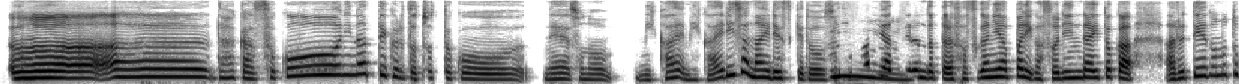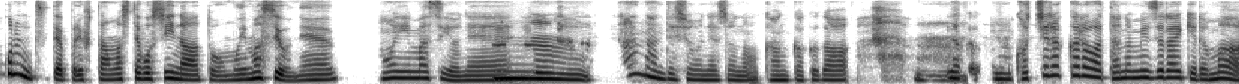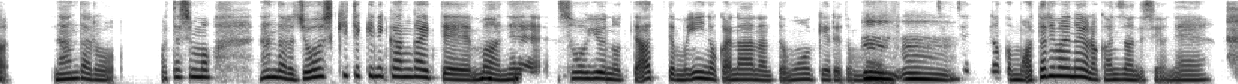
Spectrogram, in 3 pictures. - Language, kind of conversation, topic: Japanese, advice, 家族の集まりで断りづらい頼みを断るには、どうすればよいですか？
- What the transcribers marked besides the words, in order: other background noise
